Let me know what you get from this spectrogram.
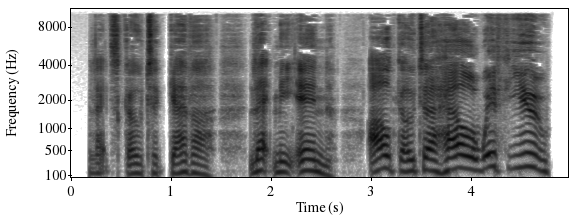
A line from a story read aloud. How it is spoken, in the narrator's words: Tears welled up in Dongfang Yanshu's eyes, and she cried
